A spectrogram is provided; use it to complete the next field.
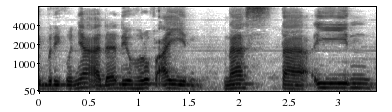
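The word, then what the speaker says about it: نَسْتَعِينُ: ada di huruf Ain nastainin bukan in tapi a a ainya ditekan sedikit ya Dan kalau kita lihat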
